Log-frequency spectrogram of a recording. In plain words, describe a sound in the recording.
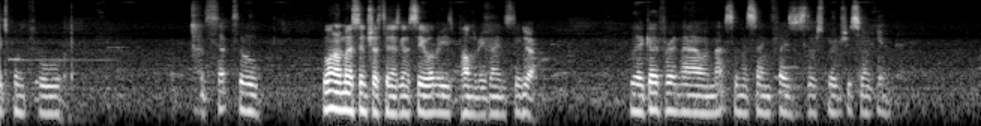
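A young man speaks calmly, explaining, close by.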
